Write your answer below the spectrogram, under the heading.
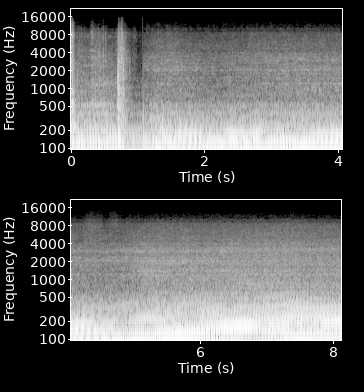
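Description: Straight-piped Ford AU Falcon six-cylinder engine heard from inside the cabin, pulling with a low drone and revs climbing over the last few seconds. A car door shuts about a second in.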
